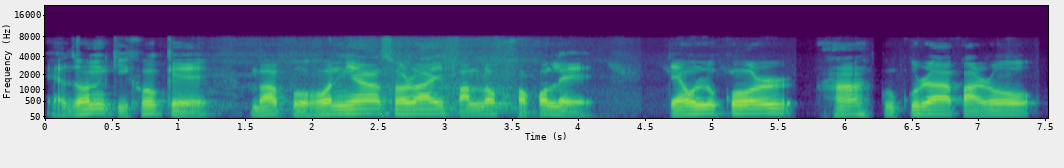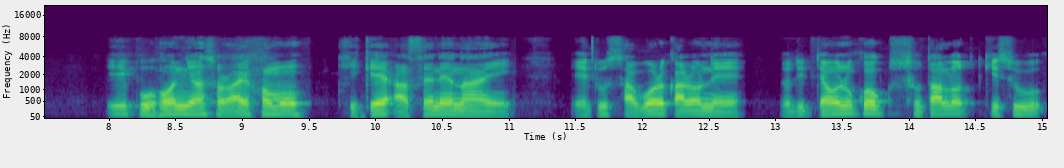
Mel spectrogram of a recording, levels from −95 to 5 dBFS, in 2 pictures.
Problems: background sounds at intervals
